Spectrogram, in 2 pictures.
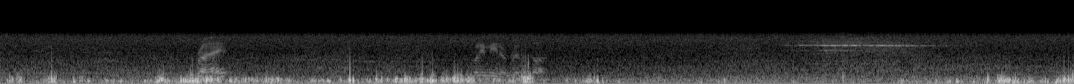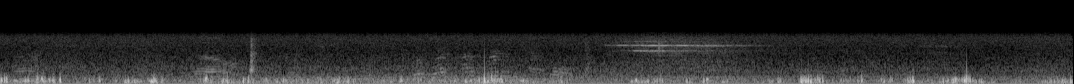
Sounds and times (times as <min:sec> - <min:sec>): Speech: 0:02.0 - 0:02.3, 0:04.7 - 0:05.5, 0:12.7 - 0:13.1, 0:14.8 - 0:16.6.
